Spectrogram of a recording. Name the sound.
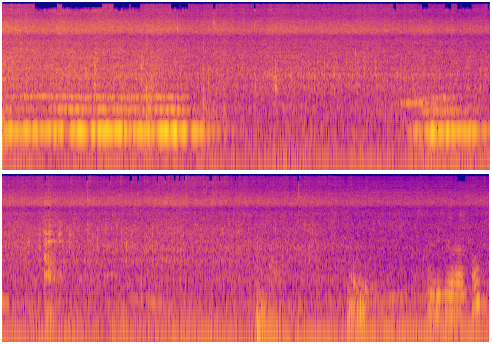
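frying katla fish in oil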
